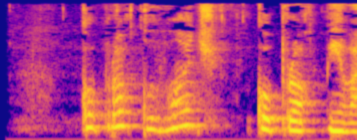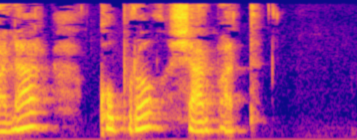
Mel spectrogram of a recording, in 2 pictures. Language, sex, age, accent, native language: Uzbek, female, 18-24, Samarqand, Uzbek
